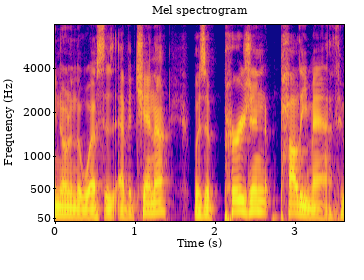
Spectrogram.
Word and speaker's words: Avicenna: before aquinas commonly known in the west as avicenna was a persian polymath who was regarded as one of the most significant physicians and philosophers and writers of the islamic golden age avicenna avasena as it's pronounced right is trying to reconcile the rational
